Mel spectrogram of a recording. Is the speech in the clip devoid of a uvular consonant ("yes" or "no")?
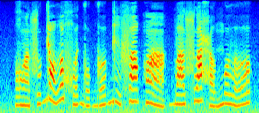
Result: no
